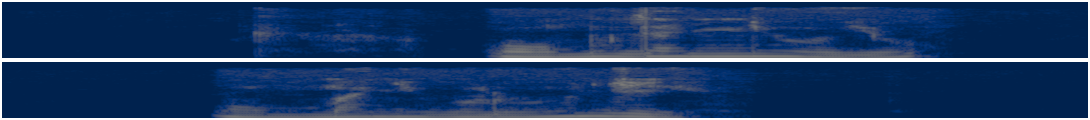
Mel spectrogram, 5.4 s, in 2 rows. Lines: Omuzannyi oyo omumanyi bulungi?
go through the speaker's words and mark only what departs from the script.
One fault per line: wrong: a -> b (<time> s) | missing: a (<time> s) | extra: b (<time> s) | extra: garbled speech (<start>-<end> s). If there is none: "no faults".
no faults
